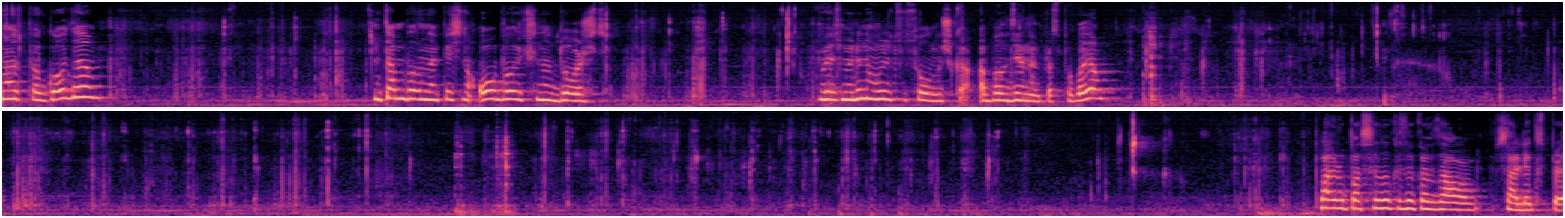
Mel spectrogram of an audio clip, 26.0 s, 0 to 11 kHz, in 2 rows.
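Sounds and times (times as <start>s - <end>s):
chewing and biting food: 0.0s - 3.1s, 4.2s - 6.9s, 9.4s - 24.0s.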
